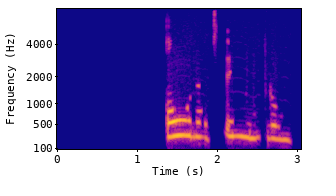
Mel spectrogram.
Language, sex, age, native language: Icelandic, female, 8, Icelandic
